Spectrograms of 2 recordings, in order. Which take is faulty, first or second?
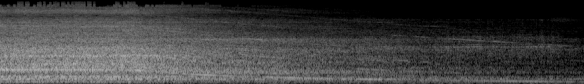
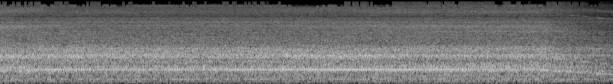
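second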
